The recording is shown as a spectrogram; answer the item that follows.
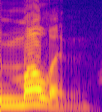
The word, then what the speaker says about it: Mullen: name is wayne mullen say mullen okay mullen is a typical uh british or american family name all right it's mullen okay next next word is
